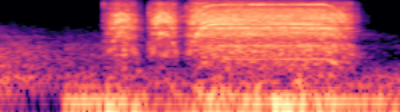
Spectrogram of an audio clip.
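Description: Cordless drill motor whining as the trigger is pulled: a few short blips about half a second in, then a steady run of under a second that stops abruptly.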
